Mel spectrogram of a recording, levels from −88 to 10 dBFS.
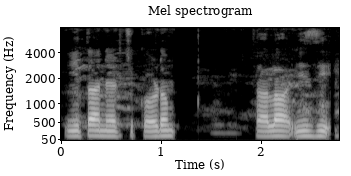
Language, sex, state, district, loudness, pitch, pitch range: Telugu, male, Andhra Pradesh, Sri Satya Sai, -19 LUFS, 140 Hz, 135-145 Hz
